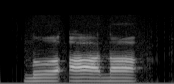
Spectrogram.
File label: "na", Chinese; bpmf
